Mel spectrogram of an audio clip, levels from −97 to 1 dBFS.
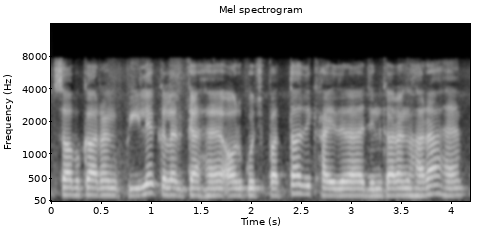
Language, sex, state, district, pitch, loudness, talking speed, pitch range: Hindi, male, Jharkhand, Garhwa, 145 Hz, -18 LUFS, 255 wpm, 145-155 Hz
